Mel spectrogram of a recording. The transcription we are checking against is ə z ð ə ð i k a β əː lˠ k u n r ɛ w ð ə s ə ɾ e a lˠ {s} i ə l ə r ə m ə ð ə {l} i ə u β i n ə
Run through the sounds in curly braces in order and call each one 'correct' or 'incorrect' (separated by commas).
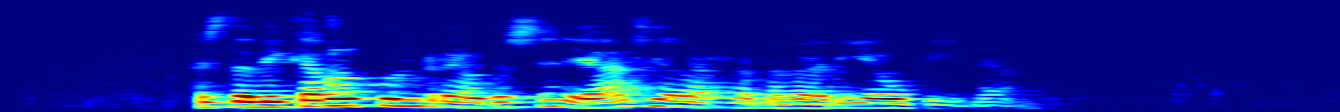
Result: incorrect, incorrect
